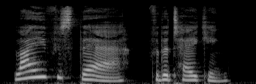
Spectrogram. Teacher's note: is there for thetaking。there 这个词我们注意 th 要咬舌，之后呢发成一个 air air 的双元音，这是英音读法。life is there for thetaking。 for 和 the 弱读，for 弱读成 f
